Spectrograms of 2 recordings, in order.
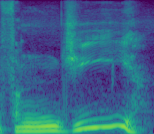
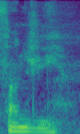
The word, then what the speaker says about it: fungi: Harvestable plant or fungi. Uh, people pronounce it fungi. I hate them. It's fungi.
